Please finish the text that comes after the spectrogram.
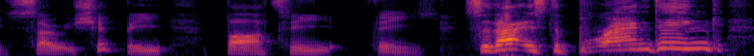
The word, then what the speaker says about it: Barti Ddu: Now, I say Barti Ddu because it is D-D-U. However, I am reliably informed that Ddu is actually pronounced 'thee'. So, it should be 'Barti Thee'.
